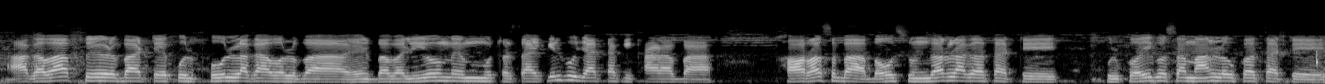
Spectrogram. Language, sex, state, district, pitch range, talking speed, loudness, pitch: Bhojpuri, male, Uttar Pradesh, Ghazipur, 130-155 Hz, 110 wpm, -20 LUFS, 145 Hz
